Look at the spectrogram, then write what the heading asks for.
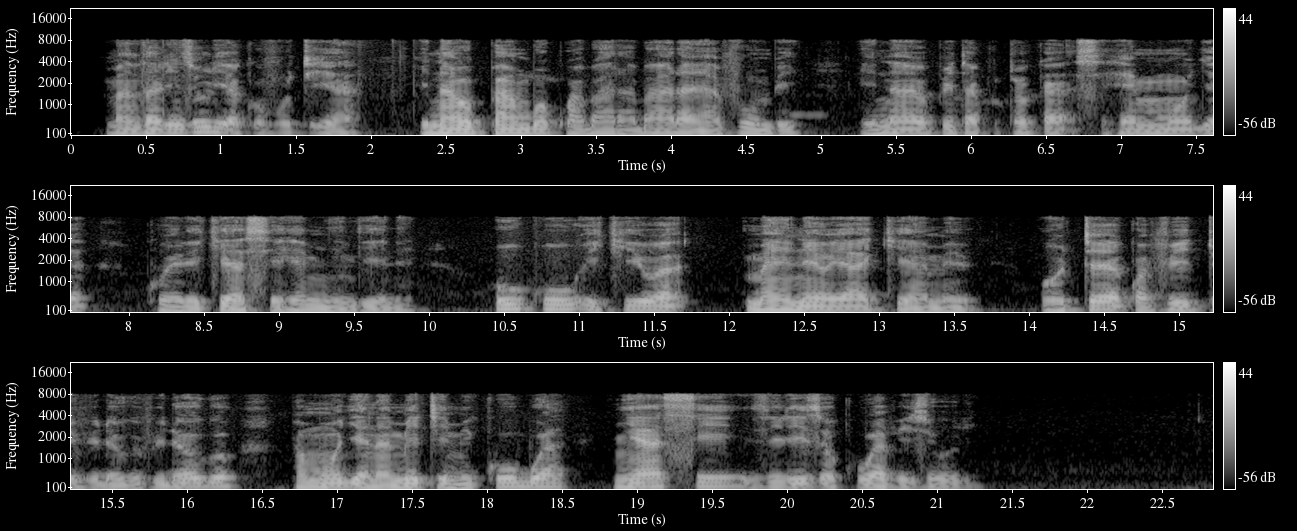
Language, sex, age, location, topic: Swahili, male, 25-35, Dar es Salaam, agriculture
